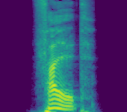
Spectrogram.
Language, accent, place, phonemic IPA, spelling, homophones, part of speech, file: German, Germany, Berlin, /falt/, fallt, falt, verb, De-fallt.ogg
- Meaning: inflection of fallen: 1. second-person plural present 2. plural imperative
